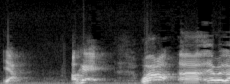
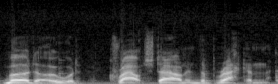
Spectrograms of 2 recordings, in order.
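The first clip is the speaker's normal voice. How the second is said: slow, low storyteller voice drawing out the eerie words; spooky tale narration; 7 semitones lower than usual. A narrator's reading. Host telling viewers an eerie Highland tale, mock-spooky narration. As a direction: spin the yarn like a fireside legend.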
